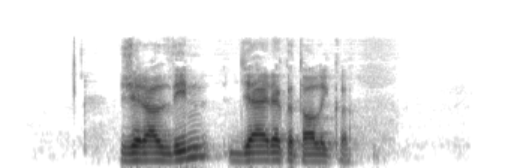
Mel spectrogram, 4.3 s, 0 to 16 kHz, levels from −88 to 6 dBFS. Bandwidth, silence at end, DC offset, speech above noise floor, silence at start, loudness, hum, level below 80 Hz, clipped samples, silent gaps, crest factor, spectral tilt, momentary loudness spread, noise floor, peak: 7.4 kHz; 1.4 s; under 0.1%; 59 dB; 1 s; -16 LUFS; none; -62 dBFS; under 0.1%; none; 18 dB; -7 dB/octave; 14 LU; -75 dBFS; -2 dBFS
